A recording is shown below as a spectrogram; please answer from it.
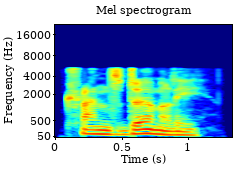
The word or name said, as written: transdermally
